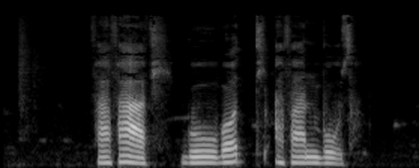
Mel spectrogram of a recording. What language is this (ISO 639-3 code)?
orm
